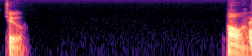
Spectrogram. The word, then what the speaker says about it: poem: Does poem have one or two syllables? – Two. Poem. – I don't believe. Not the way I say it. – Do you just say poem? Like poem. Like, yeah. Poem. I believe poem has two syllables. That in my, I believe that's the way I read it. – I think that's a mispronunciation.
